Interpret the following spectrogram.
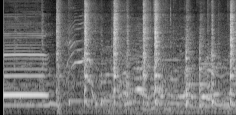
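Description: Live music with voices: a held high note for about half a second, then irregular sharp percussion strikes with voices calling over them.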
